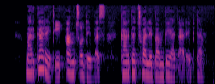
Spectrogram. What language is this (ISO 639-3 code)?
kat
